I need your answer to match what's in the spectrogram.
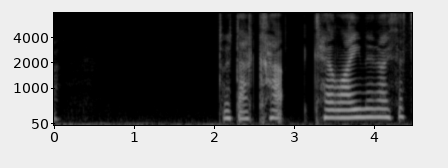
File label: "celain", Welsh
